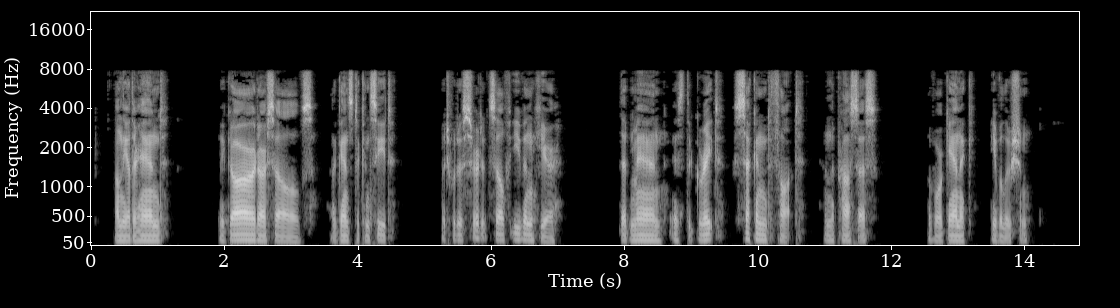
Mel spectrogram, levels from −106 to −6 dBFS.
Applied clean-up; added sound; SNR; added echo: none; none; none; none.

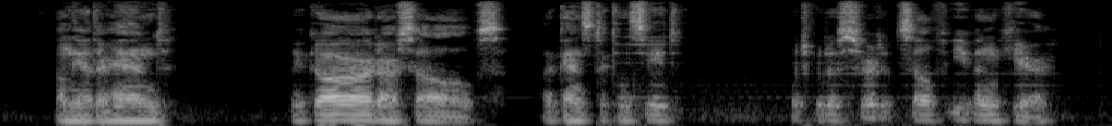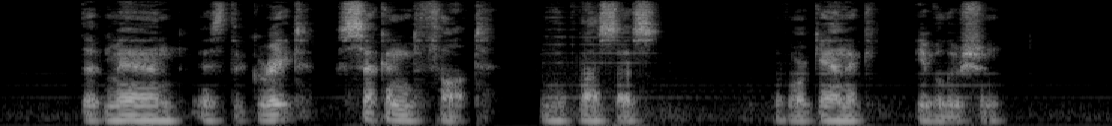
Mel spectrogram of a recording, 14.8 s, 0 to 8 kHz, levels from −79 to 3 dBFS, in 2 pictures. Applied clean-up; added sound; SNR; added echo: neural separator model SepFormer DNS4.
